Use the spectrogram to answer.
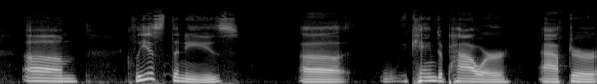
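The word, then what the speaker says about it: Cleisthenes: no this is bce uh so cleous denise can you spell that clint econese for me c-l-e-i-s-t-h-e-n-e-s kind of a classic ancient greek name um cliousthanes uh came to power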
